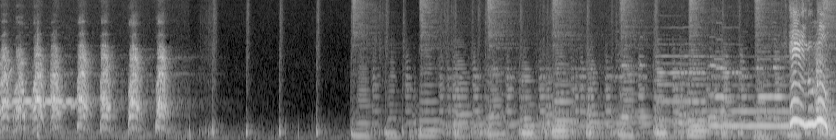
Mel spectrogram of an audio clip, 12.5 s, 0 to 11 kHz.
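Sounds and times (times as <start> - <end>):
small dog barking off-key in a children's musical story: 0.0 - 2.7, 11.7 - 12.5
band music: 5.3 - 12.5.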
